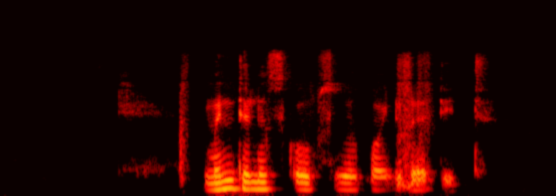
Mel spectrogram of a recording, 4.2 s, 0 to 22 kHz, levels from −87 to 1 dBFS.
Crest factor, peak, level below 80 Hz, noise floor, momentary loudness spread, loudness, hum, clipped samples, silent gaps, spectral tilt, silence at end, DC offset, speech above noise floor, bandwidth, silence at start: 22 dB; -18 dBFS; -80 dBFS; -86 dBFS; 23 LU; -38 LUFS; none; under 0.1%; none; -6.5 dB/octave; 0.55 s; under 0.1%; 49 dB; 8 kHz; 1.35 s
